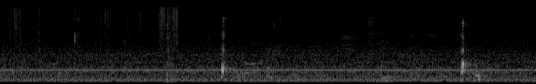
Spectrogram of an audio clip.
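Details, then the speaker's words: Boy who gets hiccups every time he smiles, hiccuping after laughing: two short, sharp hiccups a couple of seconds apart over a steady background hum. "इतना भी नहीं है, इतना ऐसा हिचकी."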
